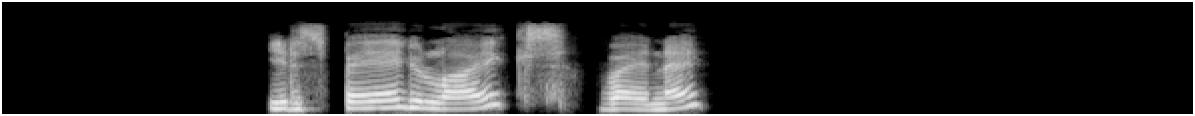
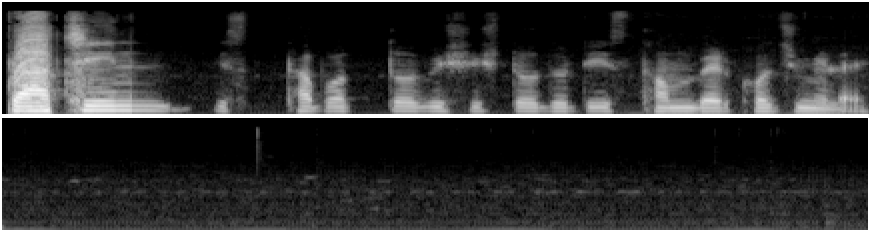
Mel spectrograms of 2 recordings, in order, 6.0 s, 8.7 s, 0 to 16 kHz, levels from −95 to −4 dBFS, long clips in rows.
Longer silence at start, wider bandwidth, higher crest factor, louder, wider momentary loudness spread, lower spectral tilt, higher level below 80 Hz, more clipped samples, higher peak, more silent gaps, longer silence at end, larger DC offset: first, 1.35 s vs 0.05 s; second, 7.8 kHz vs 11.5 kHz; about the same, 18 dB vs 22 dB; first, -17 LUFS vs -22 LUFS; second, 9 LU vs 22 LU; about the same, -5 dB/octave vs -6 dB/octave; second, -66 dBFS vs -58 dBFS; neither; about the same, -2 dBFS vs 0 dBFS; first, 1.65-1.72 s, 2.92-2.98 s vs none; second, 2.45 s vs 4.4 s; neither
